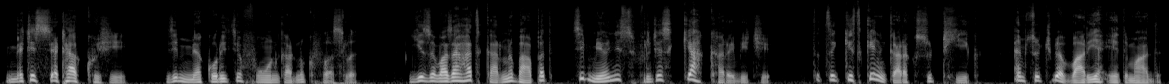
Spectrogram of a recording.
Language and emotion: Kashmiri, happy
